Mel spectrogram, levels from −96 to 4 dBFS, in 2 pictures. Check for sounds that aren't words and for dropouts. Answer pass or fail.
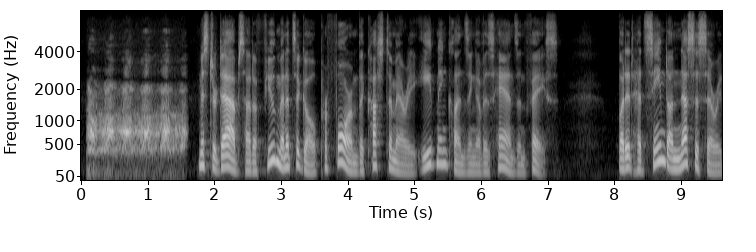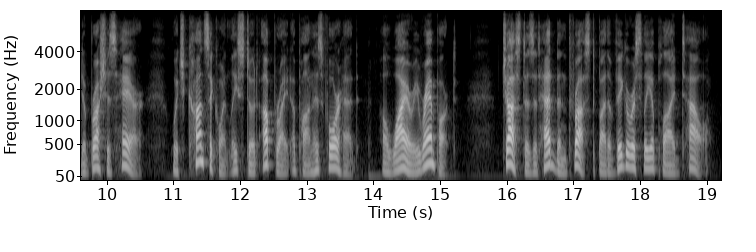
fail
